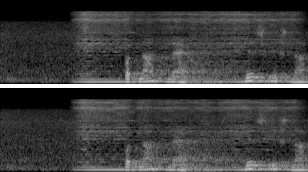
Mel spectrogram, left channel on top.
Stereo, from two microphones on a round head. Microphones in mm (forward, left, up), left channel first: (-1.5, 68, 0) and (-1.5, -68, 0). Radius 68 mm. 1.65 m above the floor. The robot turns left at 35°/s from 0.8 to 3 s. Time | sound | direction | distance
1.2 | a man speaking | 55° left | 0.6 m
